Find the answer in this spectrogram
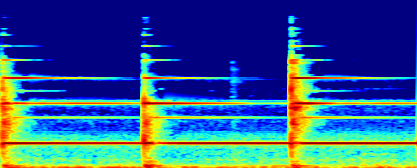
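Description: A bell struck three times, about a second and a half apart, at the same pitch each time. Each strike rings on steadily into the next, as an opening blessing for a tarot reading.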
